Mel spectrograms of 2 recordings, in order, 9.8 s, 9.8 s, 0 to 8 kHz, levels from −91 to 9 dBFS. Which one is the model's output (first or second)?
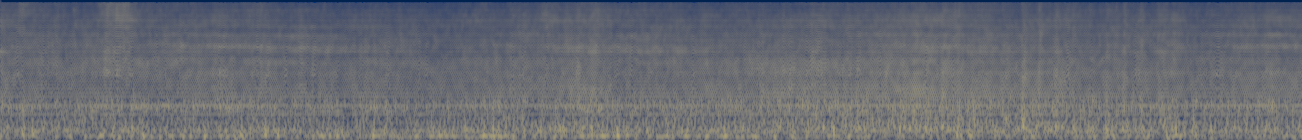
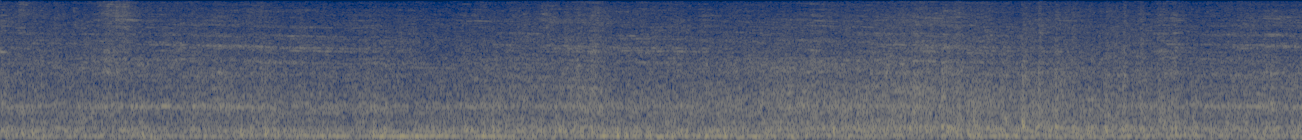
first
